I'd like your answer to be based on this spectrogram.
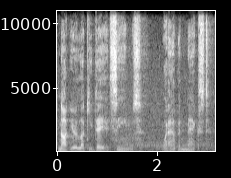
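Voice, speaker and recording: Very low, deadpan monster hunter. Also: male voice, unhurried, noisy background. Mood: deadpan, businesslike. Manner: terse, deadpan. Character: stoic, dry, world-weary monster hunter for hire. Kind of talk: video game voice acting.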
